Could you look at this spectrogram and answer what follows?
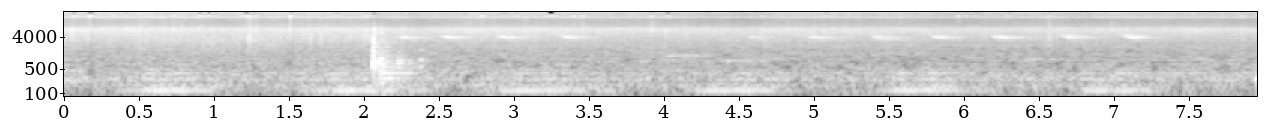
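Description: A raw potato snack sizzles softly and steadily on an oiled tawa, with one sharp clack early on and faint repeated chirps in the background.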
